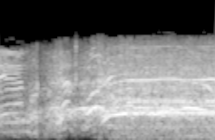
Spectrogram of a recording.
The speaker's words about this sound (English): Are the fans cheering at Rutgers Stadium? Here it goes. I hear nothing but clapping. Yeah, look at people jumping around.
